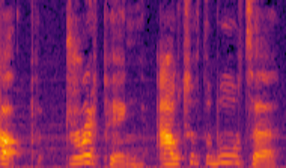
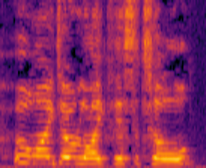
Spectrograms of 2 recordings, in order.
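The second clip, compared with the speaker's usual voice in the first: loud, mildly hammed-up wail; wailing earthworm; 6 dB louder than usual. A narrator's reading. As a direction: complain in a put-on creature's wail. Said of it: "wailed the earthworm".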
